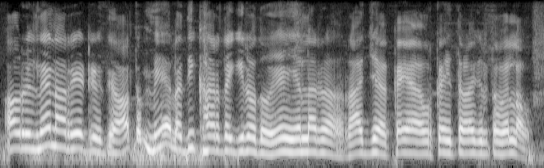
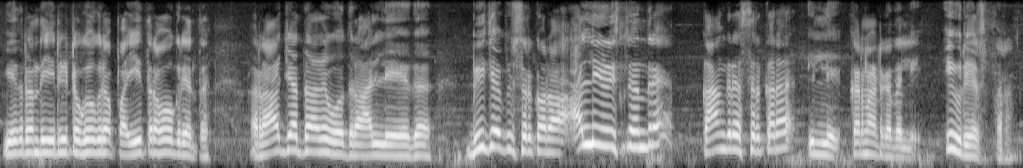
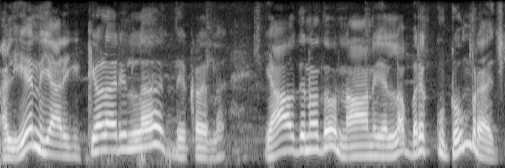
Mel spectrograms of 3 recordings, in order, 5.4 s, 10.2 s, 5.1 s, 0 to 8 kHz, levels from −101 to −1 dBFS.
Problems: none marked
